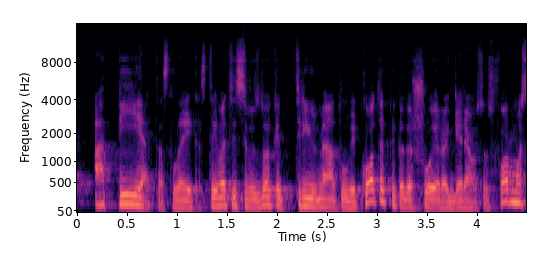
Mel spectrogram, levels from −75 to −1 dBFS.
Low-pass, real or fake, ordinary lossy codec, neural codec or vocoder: 14.4 kHz; fake; Opus, 24 kbps; vocoder, 48 kHz, 128 mel bands, Vocos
